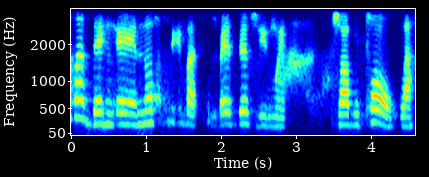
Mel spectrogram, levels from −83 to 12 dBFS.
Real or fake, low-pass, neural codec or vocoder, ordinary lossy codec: fake; 3.6 kHz; codec, 24 kHz, 0.9 kbps, WavTokenizer, large speech release; Opus, 24 kbps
